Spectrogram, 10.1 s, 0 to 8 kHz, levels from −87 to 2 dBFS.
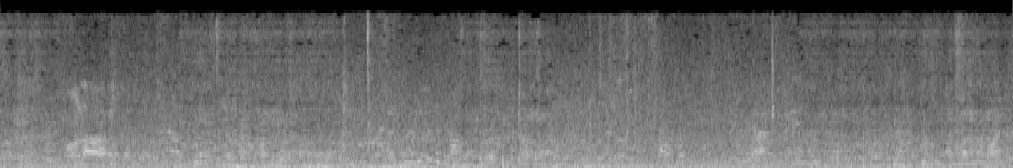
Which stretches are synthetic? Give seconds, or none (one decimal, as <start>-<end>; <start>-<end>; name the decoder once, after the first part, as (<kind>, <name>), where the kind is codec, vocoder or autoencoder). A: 0.0-0.6 (codec, SNAC); 1.8-3.4; 4.6-5.5; 8.0-10.1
